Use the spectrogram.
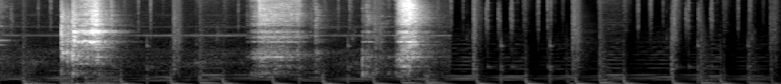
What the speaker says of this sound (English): My fried rice is ready to get plated up.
